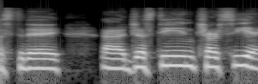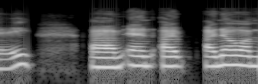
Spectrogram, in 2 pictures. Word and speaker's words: Justine Chartier: Yeah, I can definitely say my name in French. Do you want me to say it right now? Yeah. My first name too is actually in French, so it's Justine Chartier.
